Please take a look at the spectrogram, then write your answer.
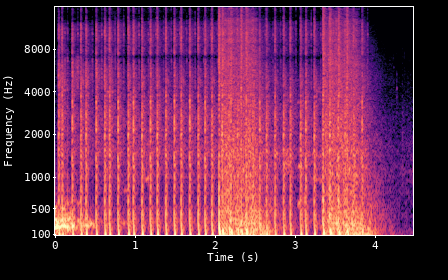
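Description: Rapid automatic gunfire in a 3v2 round-based shooter game, a loud close burst of evenly spaced shots for about two seconds, then a denser, blurred stretch of continuous fire that cuts off and fades out.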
